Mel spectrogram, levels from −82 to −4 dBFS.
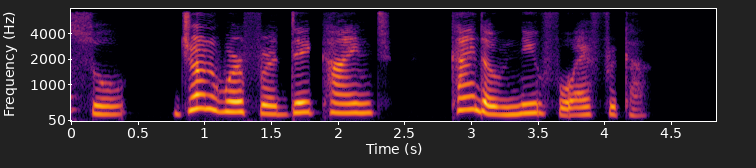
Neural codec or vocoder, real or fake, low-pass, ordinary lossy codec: codec, 16 kHz in and 24 kHz out, 0.4 kbps, LongCat-Audio-Codec, two codebook decoder; fake; 7.2 kHz; none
